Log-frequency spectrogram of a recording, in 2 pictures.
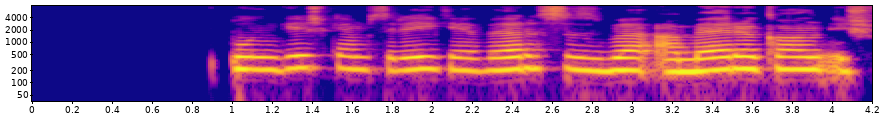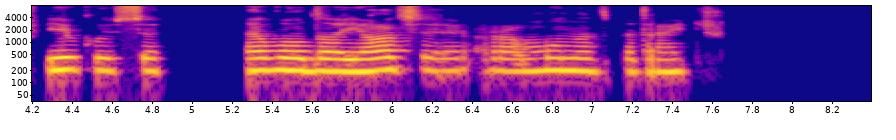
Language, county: Lithuanian, Vilnius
